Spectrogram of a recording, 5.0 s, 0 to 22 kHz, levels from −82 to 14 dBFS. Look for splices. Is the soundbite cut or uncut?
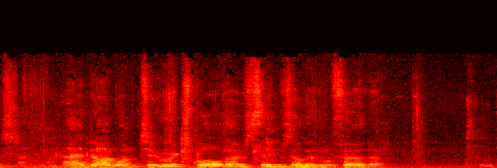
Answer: cut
